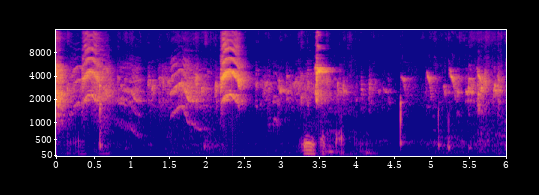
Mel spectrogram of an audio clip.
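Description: Java sparrows chirping in the aviary: scattered short, arched chirps, a few at a time.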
